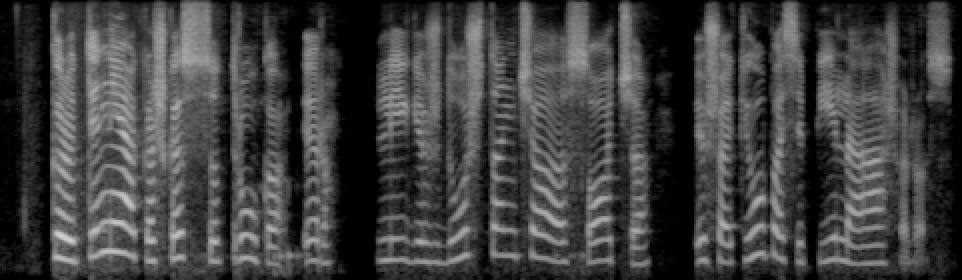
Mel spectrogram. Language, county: Lithuanian, Klaipėda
